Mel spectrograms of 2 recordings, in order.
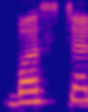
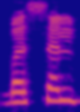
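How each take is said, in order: First: The t sound is pronounced. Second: The t sound is left silent. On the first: The speaker calls it wrong. "नहीं" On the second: The speaker calls it right. "पढ़ेंगे"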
